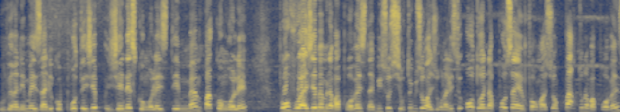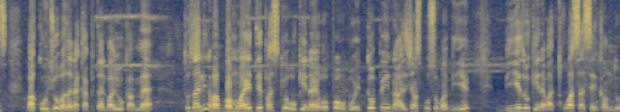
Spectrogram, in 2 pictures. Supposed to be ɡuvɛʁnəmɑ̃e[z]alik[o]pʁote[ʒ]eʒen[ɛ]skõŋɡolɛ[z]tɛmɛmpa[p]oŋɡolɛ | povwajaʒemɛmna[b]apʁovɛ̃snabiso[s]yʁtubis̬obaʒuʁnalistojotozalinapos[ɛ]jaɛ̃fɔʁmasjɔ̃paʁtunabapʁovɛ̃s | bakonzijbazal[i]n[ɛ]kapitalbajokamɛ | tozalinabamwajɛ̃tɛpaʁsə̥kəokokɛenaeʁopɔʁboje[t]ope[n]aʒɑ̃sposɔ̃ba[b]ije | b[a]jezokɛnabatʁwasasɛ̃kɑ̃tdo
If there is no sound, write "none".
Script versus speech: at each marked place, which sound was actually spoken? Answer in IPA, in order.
z, o, ʒ, ɛ, z, k, b, s, a, i, a, t, n, b, i

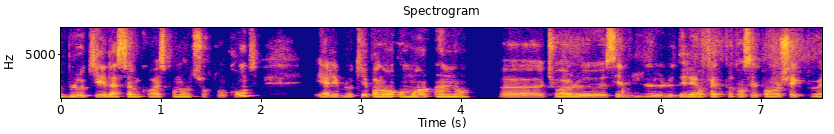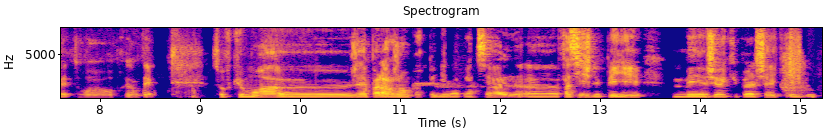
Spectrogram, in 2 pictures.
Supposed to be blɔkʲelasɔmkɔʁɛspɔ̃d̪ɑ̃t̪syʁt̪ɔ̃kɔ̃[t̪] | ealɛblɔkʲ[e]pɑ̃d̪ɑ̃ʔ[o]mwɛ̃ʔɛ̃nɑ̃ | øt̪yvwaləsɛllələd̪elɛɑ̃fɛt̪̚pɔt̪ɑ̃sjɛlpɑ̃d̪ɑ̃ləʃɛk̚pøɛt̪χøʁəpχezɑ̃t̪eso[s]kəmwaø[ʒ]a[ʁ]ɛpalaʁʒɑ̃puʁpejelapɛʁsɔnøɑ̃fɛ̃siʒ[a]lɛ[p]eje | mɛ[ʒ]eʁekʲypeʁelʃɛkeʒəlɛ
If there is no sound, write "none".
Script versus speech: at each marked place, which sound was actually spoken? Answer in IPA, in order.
t̪, e, o, f, ʒ, v, ə, p, ʒ

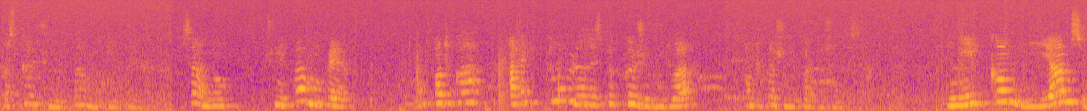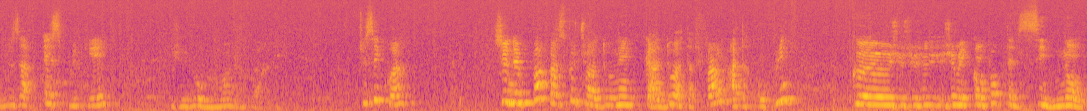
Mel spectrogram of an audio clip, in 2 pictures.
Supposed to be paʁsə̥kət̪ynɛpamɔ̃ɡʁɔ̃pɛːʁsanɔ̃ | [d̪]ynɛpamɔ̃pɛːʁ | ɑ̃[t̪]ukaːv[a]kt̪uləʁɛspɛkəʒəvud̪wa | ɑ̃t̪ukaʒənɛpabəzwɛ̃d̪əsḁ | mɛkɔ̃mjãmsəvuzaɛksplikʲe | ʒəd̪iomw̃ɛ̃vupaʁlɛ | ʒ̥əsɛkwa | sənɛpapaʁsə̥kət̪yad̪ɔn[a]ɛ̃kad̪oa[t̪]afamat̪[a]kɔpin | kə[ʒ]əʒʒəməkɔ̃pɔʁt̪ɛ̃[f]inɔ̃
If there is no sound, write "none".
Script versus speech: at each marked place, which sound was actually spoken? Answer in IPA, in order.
t̪, t̪, ɛ, e, t̪, a, ʒ, s

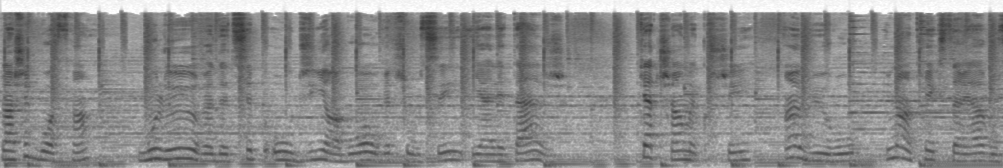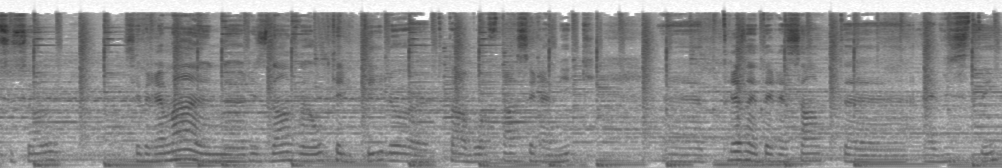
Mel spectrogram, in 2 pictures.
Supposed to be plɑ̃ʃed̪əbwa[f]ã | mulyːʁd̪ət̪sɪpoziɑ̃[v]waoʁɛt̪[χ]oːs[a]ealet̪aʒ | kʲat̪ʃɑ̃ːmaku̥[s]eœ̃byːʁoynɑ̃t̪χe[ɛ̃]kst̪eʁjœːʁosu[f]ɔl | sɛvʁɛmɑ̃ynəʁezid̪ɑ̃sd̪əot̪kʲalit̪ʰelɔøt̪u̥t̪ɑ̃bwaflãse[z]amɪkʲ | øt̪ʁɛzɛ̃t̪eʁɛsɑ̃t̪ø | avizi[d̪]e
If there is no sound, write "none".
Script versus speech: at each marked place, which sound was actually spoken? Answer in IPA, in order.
f, b, ʃ, e, ʃ, ɛ, s, ʁ, t̪

